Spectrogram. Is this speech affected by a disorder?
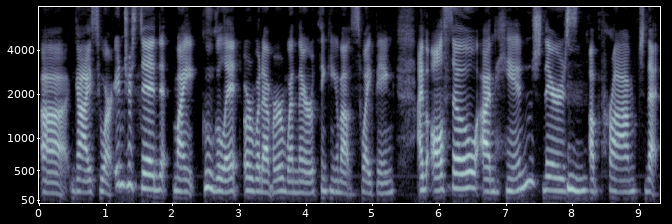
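Yes: bilateral cleft lip and palate.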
